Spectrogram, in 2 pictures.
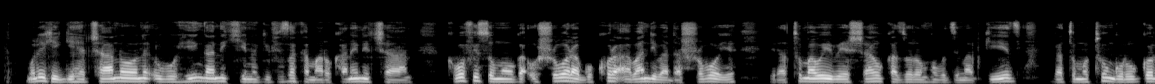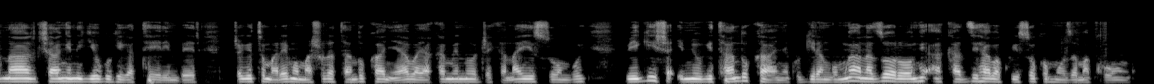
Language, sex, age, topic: Rundi, male, 36-49, education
